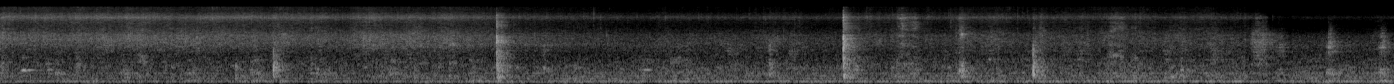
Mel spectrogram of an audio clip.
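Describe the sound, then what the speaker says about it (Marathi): Onion and tomato masala sautés in a pan with a soft continuous sizzle and hiss, broken by sharp spatula scrapes and taps against the pan at irregular moments, close and without talk. "छान असं मिक्स करून ह्यालाही दोन मिनटं छान असं परतवून घेऊया"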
